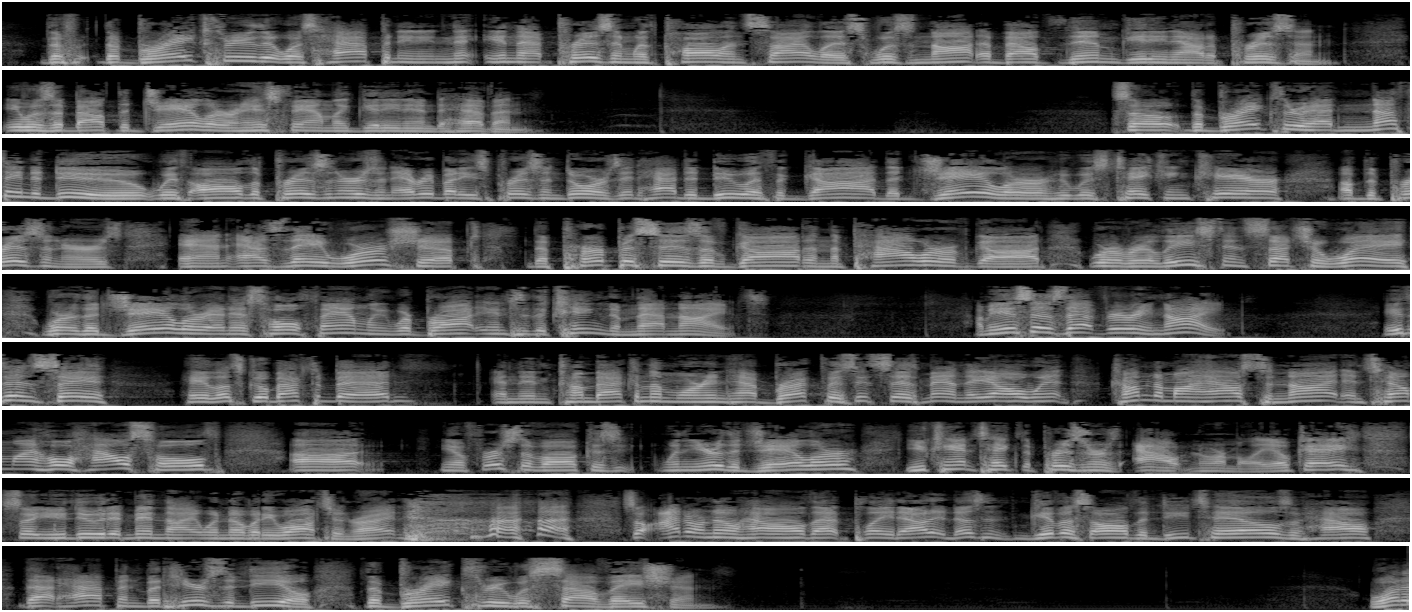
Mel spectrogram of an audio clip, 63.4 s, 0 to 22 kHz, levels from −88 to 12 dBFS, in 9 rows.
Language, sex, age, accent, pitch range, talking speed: English, male, 40-59, American, 160-205 Hz, 185 wpm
